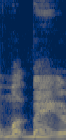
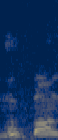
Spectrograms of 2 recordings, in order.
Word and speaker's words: mukbang: Oh, and I think it's pronounced mukbang or something. I heard somebody else say it on one of the little food reviewers, and they called it like mukbang or something. They pronounced it completely different than we did.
